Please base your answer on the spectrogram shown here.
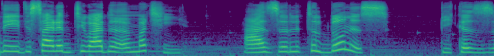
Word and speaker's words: mochi: one really good mochi I don't know why I pronounce Emoji no Japanese ever would say it like that it's a Machi Machi one very good mochi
